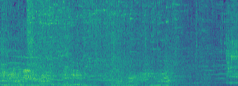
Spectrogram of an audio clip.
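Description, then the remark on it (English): A lion roars loudly, a deep rumbling growl that rises and swells continuously for about three seconds before easing off, with no talking over it. “Her parents got her a lion, but then it ate her favorite servant.”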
